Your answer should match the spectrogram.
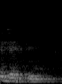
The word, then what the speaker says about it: adjective: आएंगे ए डी जे, वहां पर डी साइलेंट कर देना है। सो इट्स एडजेक्टिव एंड एडजेक्टिव।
